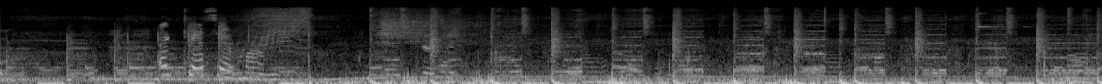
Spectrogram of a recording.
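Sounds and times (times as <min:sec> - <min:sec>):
background music with deep bass: 0:00.0 - 0:11.0.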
